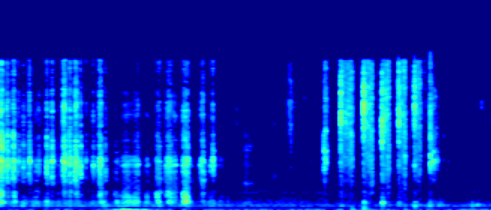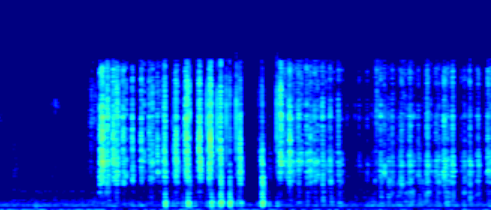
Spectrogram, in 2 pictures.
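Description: A wooden stick scratches the lower area of a flat, black wax-coated scratch art sheet lying on a table. The result is quiet, bright, rapid scratching in bursts, with short pauses between strokes.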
